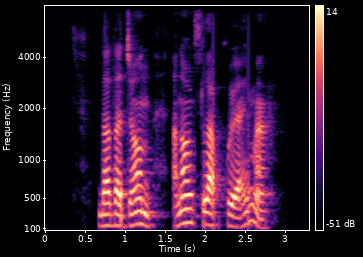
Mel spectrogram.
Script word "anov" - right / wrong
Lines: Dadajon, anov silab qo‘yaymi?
right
